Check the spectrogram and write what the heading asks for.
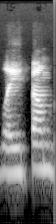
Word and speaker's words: Letham: And then my last name is Latham, but it's spelled L-E-T-H-A-M.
